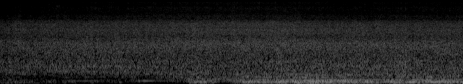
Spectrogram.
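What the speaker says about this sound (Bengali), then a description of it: "খুব একটা যে মুষলধারে বৃষ্টি হচ্ছে তা নয়, কিন্তু মোটামুটি ভালোই হচ্ছে।" Moderate rain falls on trees outdoors, a dense, even hiss of drops on leaves that stays steady and fairly soft throughout, with a low rumble underneath and no talking.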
